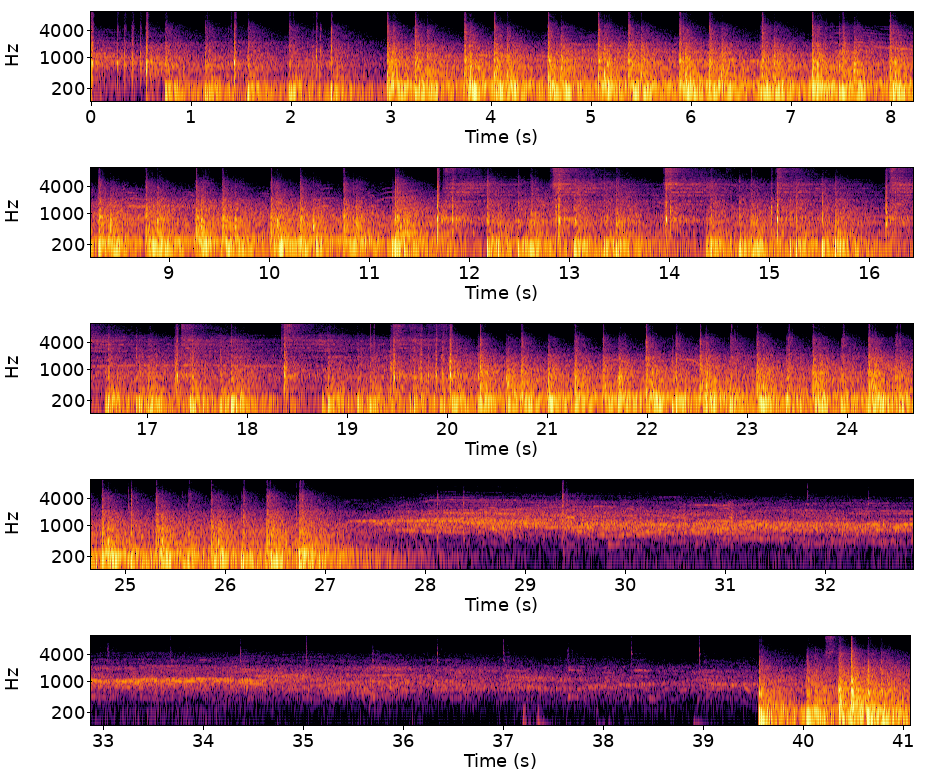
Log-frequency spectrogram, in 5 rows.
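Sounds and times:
marching drumline playing: 0.0s - 27.7s, 39.6s - 41.0s
crowd voices: 0.0s - 41.0s.

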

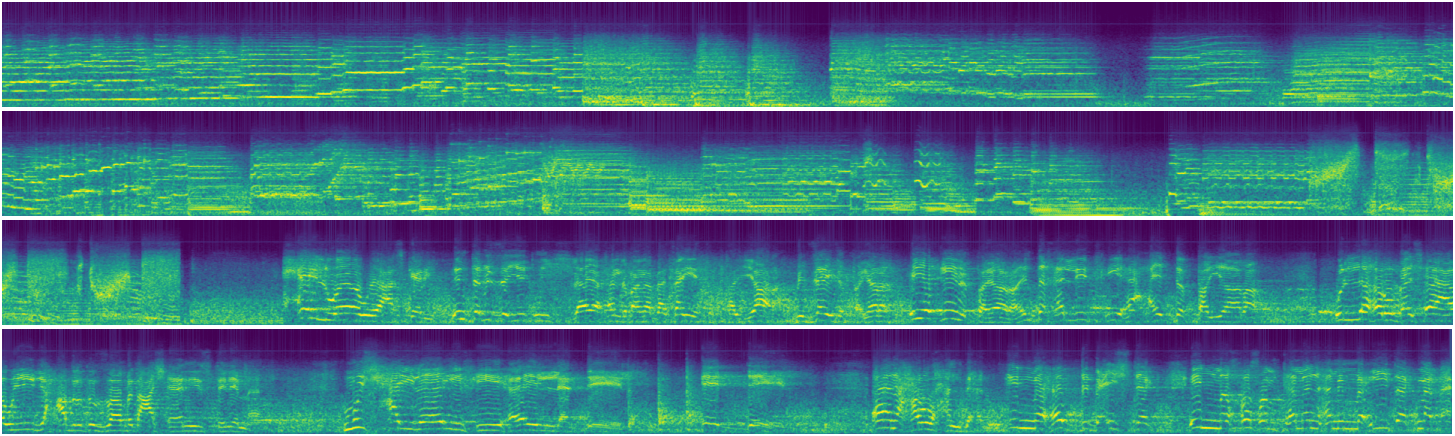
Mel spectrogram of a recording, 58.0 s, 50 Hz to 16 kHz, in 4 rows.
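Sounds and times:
orchestral music with brass: 4.4s - 14.9s, 20.2s - 27.5s.

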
